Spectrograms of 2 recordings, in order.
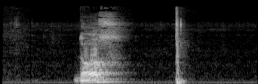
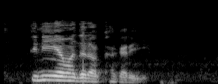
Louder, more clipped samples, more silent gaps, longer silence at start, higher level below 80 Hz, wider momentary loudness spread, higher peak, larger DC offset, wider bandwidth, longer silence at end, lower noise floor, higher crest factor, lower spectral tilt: first, -14 LUFS vs -19 LUFS; neither; neither; first, 0.75 s vs 0.3 s; first, -38 dBFS vs -56 dBFS; first, 16 LU vs 13 LU; about the same, 0 dBFS vs -2 dBFS; neither; first, 16.5 kHz vs 8.2 kHz; about the same, 0.7 s vs 0.75 s; second, -49 dBFS vs -56 dBFS; about the same, 18 dB vs 20 dB; second, -4 dB/octave vs -6 dB/octave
